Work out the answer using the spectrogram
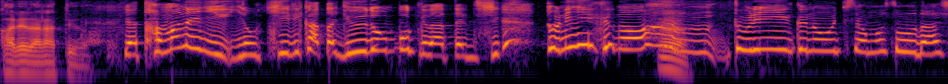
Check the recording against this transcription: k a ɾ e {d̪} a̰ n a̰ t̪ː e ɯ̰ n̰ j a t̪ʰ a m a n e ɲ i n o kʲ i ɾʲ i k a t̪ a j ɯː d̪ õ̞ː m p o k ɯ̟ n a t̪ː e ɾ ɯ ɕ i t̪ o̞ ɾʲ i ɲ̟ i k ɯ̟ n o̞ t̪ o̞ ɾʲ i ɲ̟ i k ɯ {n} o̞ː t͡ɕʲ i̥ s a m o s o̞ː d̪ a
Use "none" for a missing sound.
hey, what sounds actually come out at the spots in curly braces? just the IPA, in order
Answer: d̪, n

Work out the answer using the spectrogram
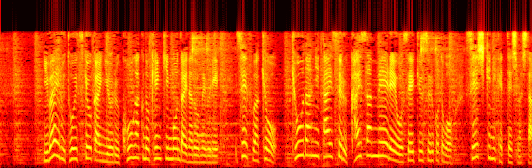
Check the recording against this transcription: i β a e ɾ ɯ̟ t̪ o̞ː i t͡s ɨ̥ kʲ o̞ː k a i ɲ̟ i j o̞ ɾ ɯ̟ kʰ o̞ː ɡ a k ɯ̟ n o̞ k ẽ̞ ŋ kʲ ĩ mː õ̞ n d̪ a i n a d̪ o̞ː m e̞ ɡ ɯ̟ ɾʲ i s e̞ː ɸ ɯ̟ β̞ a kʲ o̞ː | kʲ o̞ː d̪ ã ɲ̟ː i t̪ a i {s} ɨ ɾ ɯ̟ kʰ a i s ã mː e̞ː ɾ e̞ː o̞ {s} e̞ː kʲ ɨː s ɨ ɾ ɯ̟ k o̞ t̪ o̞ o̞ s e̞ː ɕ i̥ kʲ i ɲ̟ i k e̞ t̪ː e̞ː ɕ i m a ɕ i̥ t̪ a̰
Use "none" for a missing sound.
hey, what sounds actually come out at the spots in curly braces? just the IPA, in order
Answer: s, s

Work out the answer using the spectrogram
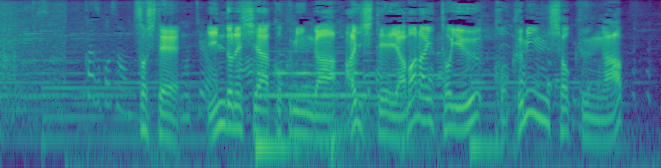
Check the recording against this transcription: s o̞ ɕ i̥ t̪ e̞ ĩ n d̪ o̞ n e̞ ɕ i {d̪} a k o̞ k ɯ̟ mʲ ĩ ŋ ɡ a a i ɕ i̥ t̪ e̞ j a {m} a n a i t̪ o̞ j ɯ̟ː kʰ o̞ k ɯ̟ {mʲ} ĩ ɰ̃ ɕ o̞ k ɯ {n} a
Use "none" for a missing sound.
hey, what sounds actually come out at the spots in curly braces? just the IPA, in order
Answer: none, m, mʲ, ŋ

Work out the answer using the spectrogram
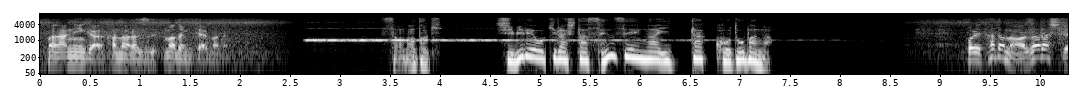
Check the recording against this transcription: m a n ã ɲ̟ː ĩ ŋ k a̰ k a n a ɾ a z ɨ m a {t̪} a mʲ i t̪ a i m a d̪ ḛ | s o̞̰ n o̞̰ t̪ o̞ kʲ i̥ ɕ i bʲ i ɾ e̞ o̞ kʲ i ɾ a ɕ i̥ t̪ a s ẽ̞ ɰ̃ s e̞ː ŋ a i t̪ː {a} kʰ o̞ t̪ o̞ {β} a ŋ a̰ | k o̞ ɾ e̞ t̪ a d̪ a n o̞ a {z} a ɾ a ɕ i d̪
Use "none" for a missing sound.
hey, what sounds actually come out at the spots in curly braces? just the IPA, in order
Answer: d̪, a, b, z

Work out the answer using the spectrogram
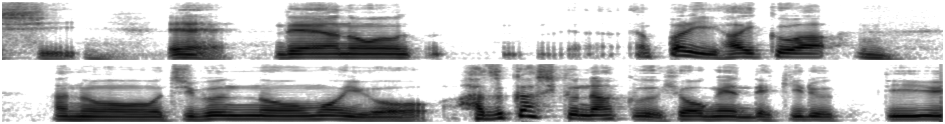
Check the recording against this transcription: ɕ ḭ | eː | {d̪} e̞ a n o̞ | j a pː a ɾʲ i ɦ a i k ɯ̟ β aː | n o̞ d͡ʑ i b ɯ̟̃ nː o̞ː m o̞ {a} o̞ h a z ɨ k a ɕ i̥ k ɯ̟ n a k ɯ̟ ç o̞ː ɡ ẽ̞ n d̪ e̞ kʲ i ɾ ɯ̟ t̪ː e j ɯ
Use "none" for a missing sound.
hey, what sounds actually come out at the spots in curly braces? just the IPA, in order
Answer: d̪, i

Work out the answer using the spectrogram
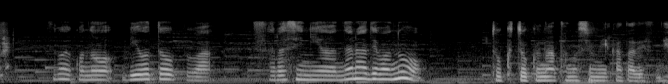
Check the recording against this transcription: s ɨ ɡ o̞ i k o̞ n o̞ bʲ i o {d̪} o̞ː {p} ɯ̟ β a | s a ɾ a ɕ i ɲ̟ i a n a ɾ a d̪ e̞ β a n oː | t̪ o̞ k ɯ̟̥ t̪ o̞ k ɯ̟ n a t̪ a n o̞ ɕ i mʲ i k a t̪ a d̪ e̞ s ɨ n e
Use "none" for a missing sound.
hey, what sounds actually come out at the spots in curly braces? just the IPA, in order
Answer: t̪, p

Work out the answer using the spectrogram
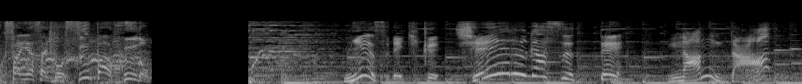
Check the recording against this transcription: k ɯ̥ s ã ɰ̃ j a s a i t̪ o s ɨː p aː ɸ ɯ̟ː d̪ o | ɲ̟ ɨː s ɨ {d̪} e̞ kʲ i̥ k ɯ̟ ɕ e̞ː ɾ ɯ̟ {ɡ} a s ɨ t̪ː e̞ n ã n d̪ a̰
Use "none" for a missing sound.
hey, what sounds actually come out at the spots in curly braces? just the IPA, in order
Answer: d̪, ɡ

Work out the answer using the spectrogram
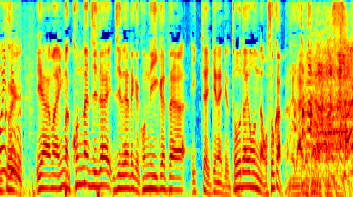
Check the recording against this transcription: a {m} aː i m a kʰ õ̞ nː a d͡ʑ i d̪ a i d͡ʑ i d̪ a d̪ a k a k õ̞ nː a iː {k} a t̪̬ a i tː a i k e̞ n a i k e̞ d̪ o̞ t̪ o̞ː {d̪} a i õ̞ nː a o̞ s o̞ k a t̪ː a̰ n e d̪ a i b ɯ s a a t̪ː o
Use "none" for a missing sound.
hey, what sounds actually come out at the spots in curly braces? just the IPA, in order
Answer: m, k, d̪

